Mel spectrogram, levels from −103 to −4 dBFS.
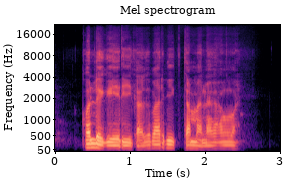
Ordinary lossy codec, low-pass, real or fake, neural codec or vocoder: none; none; fake; codec, 44.1 kHz, 7.8 kbps, Pupu-Codec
